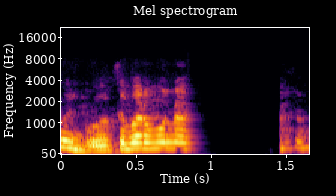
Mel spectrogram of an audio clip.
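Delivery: ordinary talk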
